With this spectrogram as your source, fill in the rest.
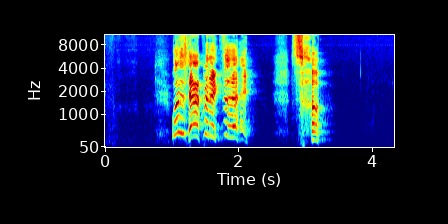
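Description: A man sings with animation into a close microphone.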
